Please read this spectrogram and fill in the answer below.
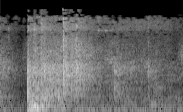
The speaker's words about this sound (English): The deputies smash the door open using a battering ram.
